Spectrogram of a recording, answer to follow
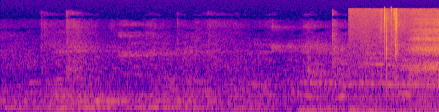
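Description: A squash rally, faint: the hard ball knocks sharply off rackets and the court walls at irregular intervals, with two sharper hits just before the end.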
